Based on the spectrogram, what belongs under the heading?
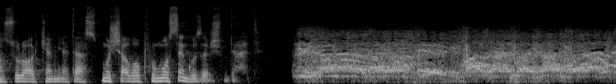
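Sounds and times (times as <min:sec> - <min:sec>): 
speech: 0:00.0 - 0:02.7
protest crowd shouting and chanting: 0:02.9 - 0:06.1.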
